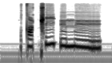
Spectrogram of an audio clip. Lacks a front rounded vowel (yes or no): no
